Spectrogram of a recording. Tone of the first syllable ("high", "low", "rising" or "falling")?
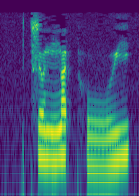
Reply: low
